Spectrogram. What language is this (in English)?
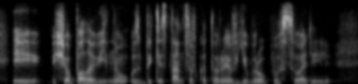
Russian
